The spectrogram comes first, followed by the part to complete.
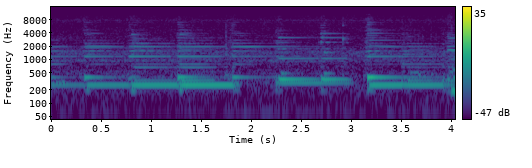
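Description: Cordoba 30T all-solid mahogany tenor ukulele played in chords, with a new chord struck about every half second and ringing on between them.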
